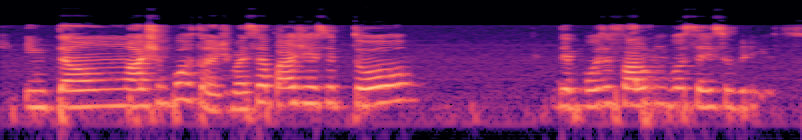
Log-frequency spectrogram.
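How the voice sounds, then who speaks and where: Her pace is fairly quick. This woman's voice is high in pitch. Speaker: teacher. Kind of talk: lecture. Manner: fast; animated.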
